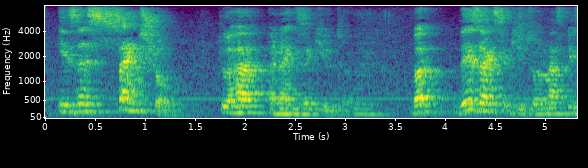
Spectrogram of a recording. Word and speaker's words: executor: administrator is the executor it's called executor i pronounce it properly executor okay the executor is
